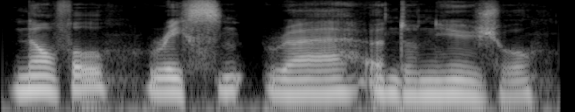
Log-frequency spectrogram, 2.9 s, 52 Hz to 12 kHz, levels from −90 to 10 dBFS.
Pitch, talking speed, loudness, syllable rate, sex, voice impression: 135 Hz, 105 wpm, -22 LUFS, 3.8 syllables/s, male, very feminine, slightly old, very thin, relaxed, weak, slightly dark, very soft, very muffled, halting, raspy, intellectual, slightly refreshing, very sincere, very calm, very mature, slightly friendly, slightly reassuring, very unique, very elegant, slightly sweet, slightly lively, very kind, very modest, very light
